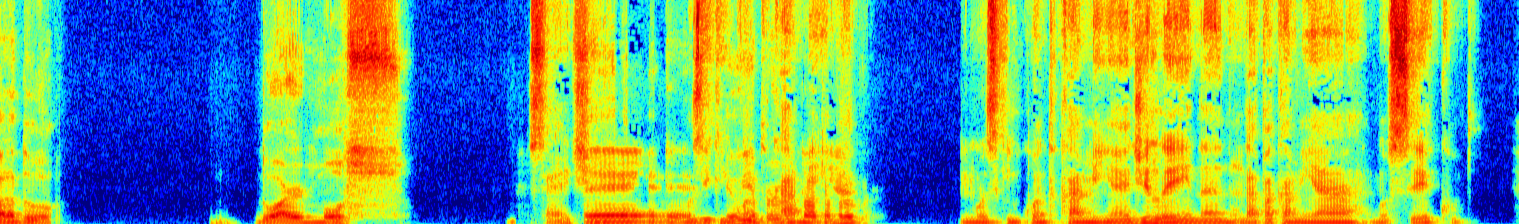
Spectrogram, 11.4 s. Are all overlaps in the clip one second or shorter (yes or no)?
no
